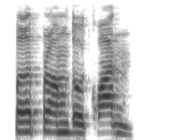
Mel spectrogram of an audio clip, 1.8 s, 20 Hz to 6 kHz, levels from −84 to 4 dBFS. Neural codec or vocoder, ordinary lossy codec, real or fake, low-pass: none; none; real; 5.4 kHz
